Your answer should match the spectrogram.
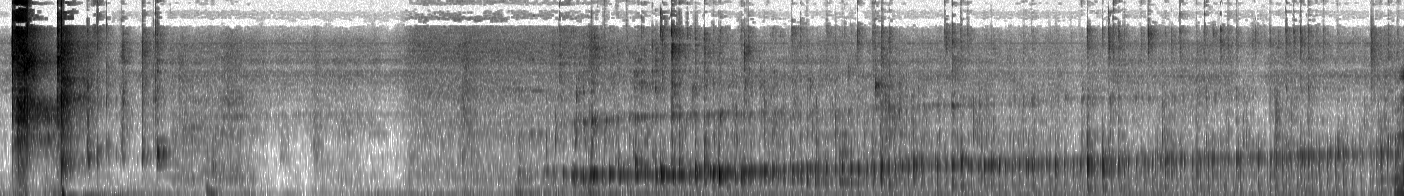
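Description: A widget can of draught stout cracked open with two short loud hisses. About four seconds later the stout is poured into a pint glass, a steady glugging pour that rises in pitch as the glass fills.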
